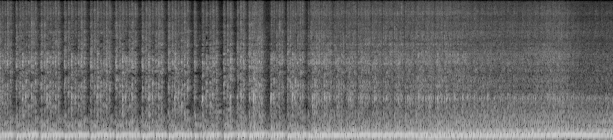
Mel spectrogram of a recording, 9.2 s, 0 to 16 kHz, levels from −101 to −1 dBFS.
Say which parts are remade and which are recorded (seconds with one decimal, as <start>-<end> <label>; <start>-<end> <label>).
0.0-7.8 recorded; 7.8-8.4 remade; 8.4-9.2 recorded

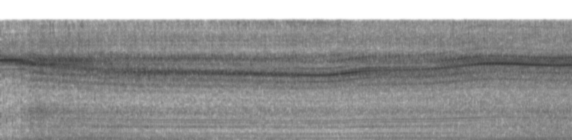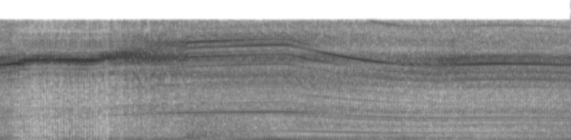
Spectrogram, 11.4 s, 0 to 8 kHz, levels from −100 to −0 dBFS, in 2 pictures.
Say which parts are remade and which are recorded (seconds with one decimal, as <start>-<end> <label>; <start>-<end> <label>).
0.0-3.0 remade; 3.0-5.9 recorded; 5.9-7.6 remade; 7.6-9.7 recorded; 9.7-10.3 remade; 10.3-11.4 recorded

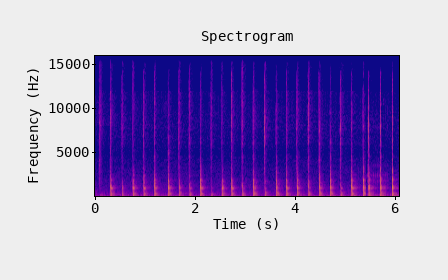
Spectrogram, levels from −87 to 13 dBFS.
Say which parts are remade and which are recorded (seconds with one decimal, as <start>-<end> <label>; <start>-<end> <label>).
0.0-6.1 recorded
